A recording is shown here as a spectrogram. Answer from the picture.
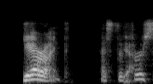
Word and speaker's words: Geraint: Emphasize the second syllable, Geraint. Geraint.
